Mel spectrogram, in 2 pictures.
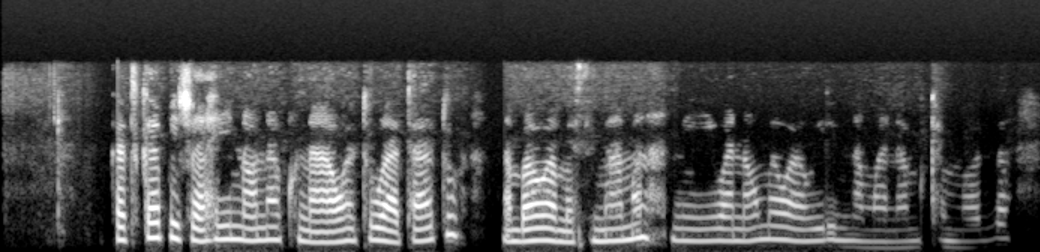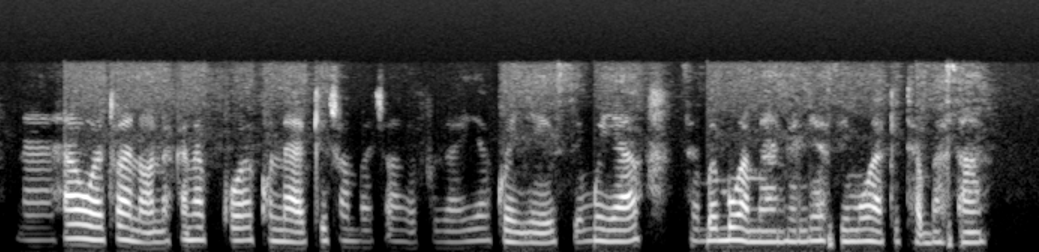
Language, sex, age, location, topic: Swahili, female, 50+, Nakuru, finance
